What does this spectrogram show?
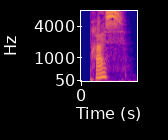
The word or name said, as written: pres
